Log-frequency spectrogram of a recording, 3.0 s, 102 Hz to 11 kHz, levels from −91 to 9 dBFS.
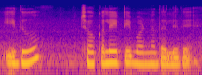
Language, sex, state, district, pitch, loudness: Kannada, female, Karnataka, Koppal, 165 Hz, -13 LUFS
